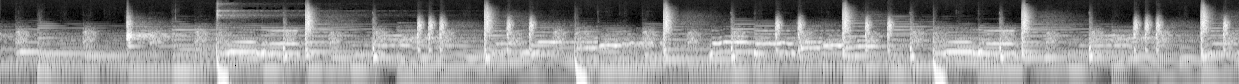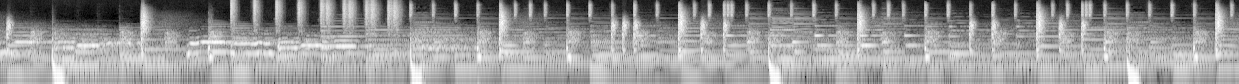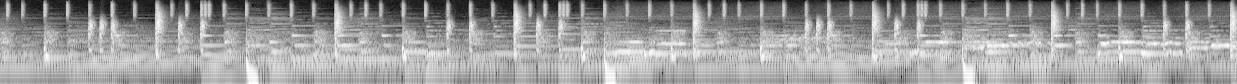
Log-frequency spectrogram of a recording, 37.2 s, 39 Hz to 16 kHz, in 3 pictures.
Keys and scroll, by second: 1.2 s, 7.8 ctrl+z, 8.8 ctrl+z, 10.1 ctrl+z, 23.9 s, 35.7 s.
